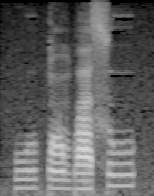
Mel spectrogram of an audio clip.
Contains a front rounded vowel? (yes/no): no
